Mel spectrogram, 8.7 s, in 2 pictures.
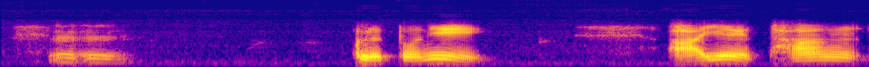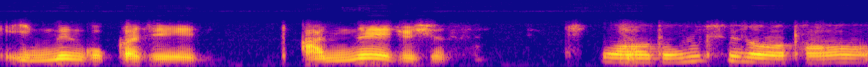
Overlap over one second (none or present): none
